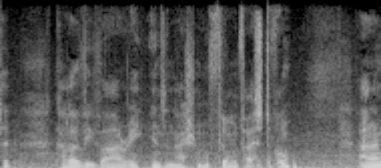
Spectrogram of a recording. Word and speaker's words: Karlovy Vary: first evening of the opening ceremony of the Carlo Vari there you go that's how you pronounce it talovivari International Film Festival and I'm going to be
